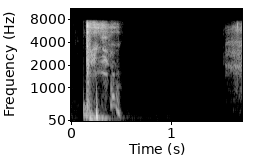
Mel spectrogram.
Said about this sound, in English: I was like, am I going to sneeze? And I thought I could make it through. I was wrong.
